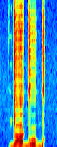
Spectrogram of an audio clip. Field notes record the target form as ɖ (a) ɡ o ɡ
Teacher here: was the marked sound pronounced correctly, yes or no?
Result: yes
